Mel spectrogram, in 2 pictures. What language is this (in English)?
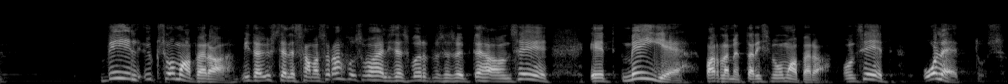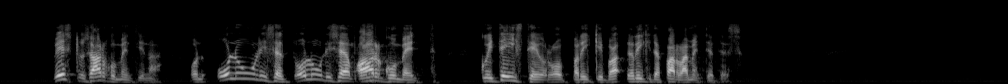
Estonian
